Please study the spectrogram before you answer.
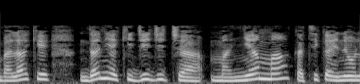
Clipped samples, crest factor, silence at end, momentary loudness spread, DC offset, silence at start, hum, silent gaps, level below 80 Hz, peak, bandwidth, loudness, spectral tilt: under 0.1%; 14 dB; 0 s; 5 LU; under 0.1%; 0 s; none; none; -48 dBFS; -2 dBFS; 6.6 kHz; -15 LUFS; -6 dB/octave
